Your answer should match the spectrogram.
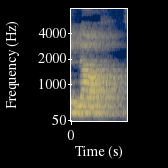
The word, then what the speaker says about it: laugh: Next is GH in laugh says F.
